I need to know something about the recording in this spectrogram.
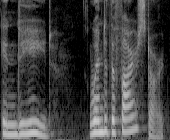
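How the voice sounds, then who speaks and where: A woman playing a vengeful supernatural villain in an audio drama, poised and probing, with quiet menace under her politeness. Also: on the high side, slow pace. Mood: cool, probing. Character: Lilith, menacing vengeful female supernatural villain posing as friendly.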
